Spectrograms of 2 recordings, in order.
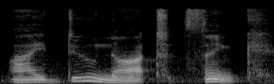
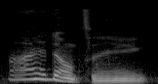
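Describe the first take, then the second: First: Each sound is slow and strongly articulated. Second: The T and K sounds are soft and short. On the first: The speaker seems formal and unwilling to let others join in. The speaker calls it wrong. "If I slow it down too much, I try to articulate each sound very clearly" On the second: The speaker seems relaxed and open to conversation. The speaker calls it right. "if I soften some of those sounds"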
